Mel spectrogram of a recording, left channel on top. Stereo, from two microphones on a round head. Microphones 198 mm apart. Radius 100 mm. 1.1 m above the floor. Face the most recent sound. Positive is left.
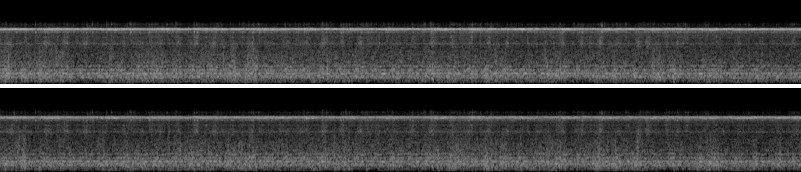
turn(degrees=50)  # may be behind; listen again after turning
